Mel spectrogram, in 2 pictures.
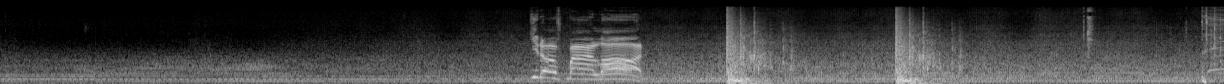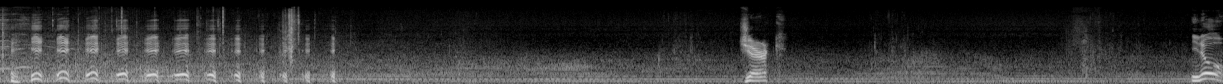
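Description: A propeller plane drones steadily overhead.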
